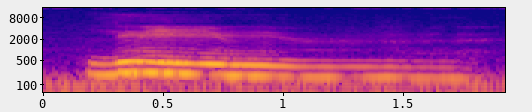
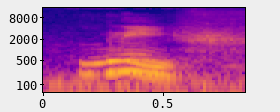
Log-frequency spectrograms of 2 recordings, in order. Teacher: One has vocal cord vibration, the other is unvoiced.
